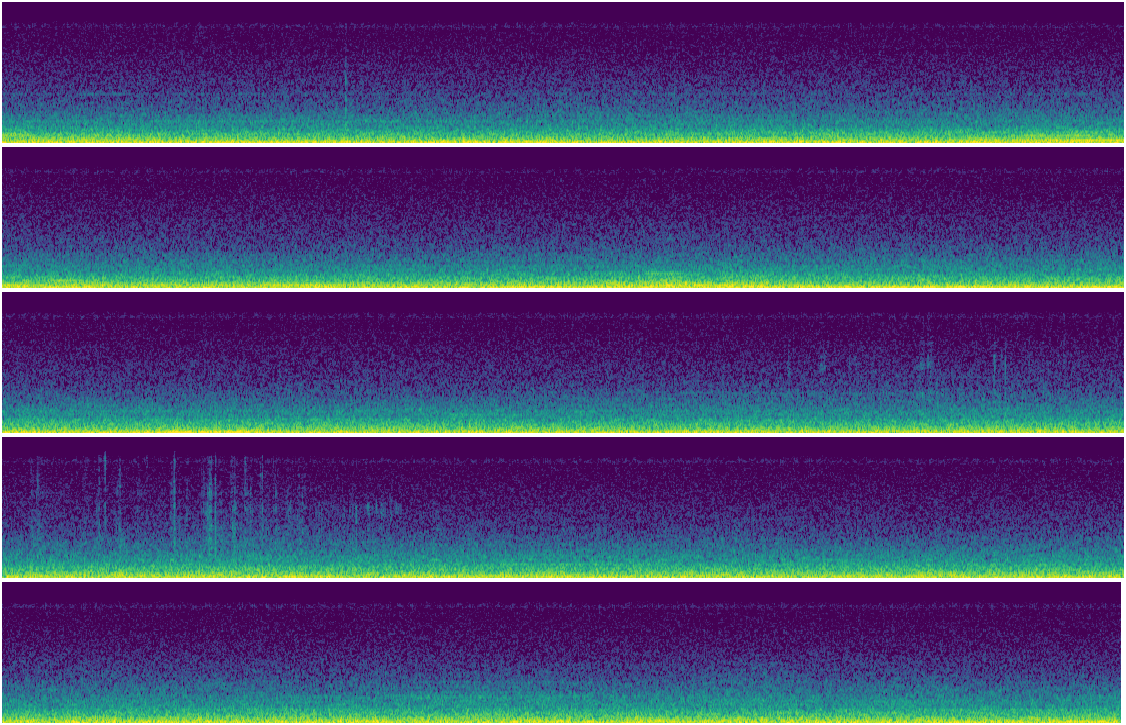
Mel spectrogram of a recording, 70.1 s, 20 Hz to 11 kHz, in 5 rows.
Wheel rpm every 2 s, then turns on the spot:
0, 0, 0, 0, 0, 0, 0, 0, 0, 0, 0, 0, 0, 0, 0, 0, 0, 0, 0, 0, 0, 0, 0, 0, 0, 0, 0, 0, 0, 0, 0, 0, 0, 0, 0.
none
